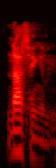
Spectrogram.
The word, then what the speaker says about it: Nottingham: from from Notting Nottingham you are do I pronounce that correctly Nottingham Nottingham yeah nottingam knots people call it knots where we are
